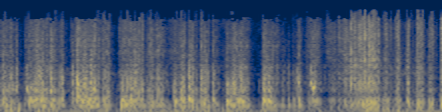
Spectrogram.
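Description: Fingernails scrape across the leather of a brown leather boot in a series of rough, raspy strokes separated by brief pauses. The scratching has a gritty midrange texture, and the final stroke sounds slightly brighter and more hissing.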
